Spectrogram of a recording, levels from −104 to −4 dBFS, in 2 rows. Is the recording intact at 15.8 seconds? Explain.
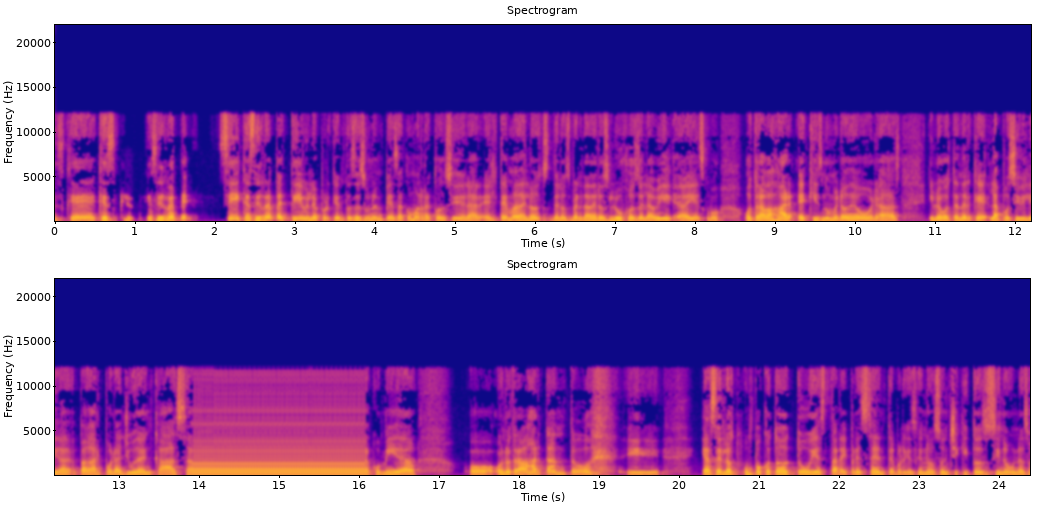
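No. From 13.93 to 16.07 s the speech becomes a steady 50 Hz buzz, a system hang loop: a frozen driver replaying one 20 ms buffer over a hundred times.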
